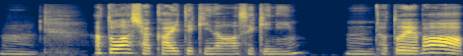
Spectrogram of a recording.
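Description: Speaking very slowly, a woman holds a medium pitch with ordinary pitch variation. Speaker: podcast host, Japanese teacher. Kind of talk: language-learner podcast monologue. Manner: clear, learner-friendly pace.

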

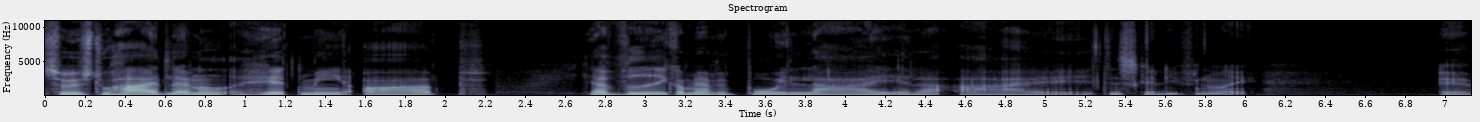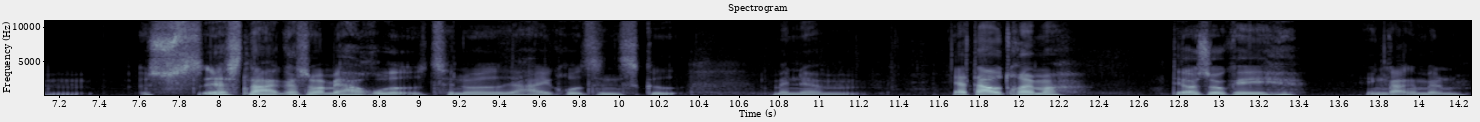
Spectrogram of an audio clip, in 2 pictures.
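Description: Leaving long, frequent pauses, a man speaks at a medium pitch with ordinary pitch variation. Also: moderate pace, big swings in loudness, dry, close sound with no echo. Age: 20s. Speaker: podcast host. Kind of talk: casual chat.

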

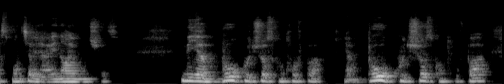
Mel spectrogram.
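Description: A man's medium-pitched, somewhat breathy voice with a dark, mellow tone, fairly even intonation, big swings in loudness and a very fast pace. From France, Lyon region. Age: 30s. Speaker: engineer and freelance mentor. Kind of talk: casual interview.

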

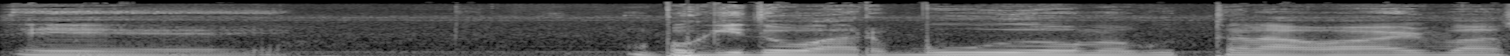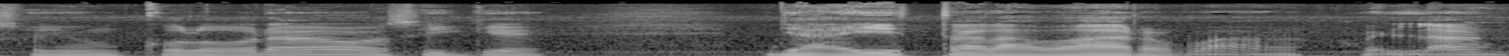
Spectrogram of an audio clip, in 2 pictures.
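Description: A man with a Puerto Rican accent speaks very slowly in a monotone, flat intonation at a fairly high pitch. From Puerto Rico. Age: 20s. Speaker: podcast host, mechanical engineer. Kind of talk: solo religious podcast talk. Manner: halting, many fillers and repetitions.

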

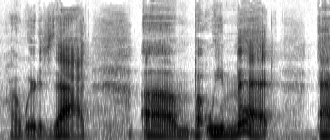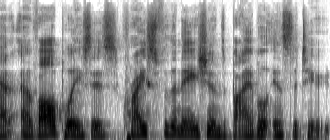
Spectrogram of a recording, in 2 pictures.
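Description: The delivery is fairly slow, in a very clean recording with a silent background. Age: 40s. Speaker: nonprofit CEO and author. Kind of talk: casual chat.

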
